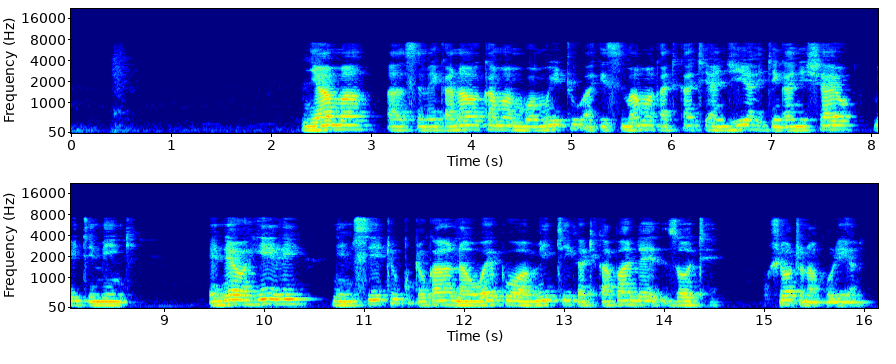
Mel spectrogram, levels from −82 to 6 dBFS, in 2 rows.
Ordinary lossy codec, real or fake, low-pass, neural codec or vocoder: Opus, 64 kbps; real; 7.2 kHz; none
